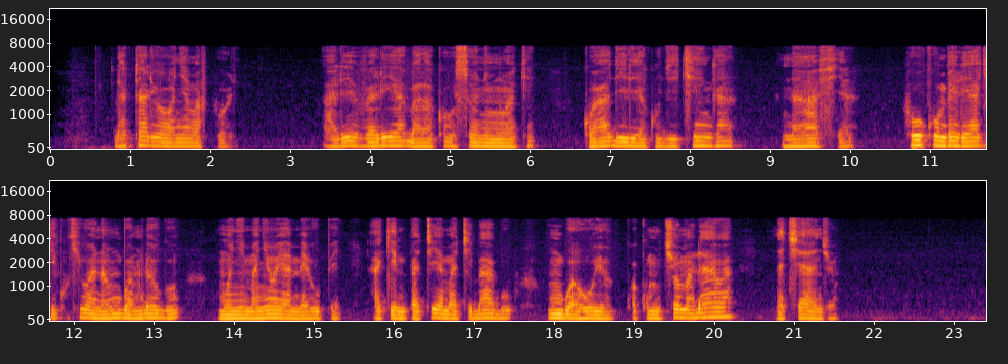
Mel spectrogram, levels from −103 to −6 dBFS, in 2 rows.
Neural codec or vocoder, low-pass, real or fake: none; 7.2 kHz; real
